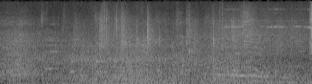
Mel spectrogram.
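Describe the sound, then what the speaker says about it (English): A Paris metro train rumbles steadily through a station or tunnel, a continuous loud roar with faint rattles and a brief squeal toward the end. "tunnelbanorna i Paris"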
